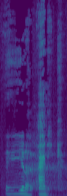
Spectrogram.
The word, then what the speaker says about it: Alnwick: Sometimes the English language, you know, Alnwick. Where's the L?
